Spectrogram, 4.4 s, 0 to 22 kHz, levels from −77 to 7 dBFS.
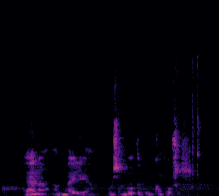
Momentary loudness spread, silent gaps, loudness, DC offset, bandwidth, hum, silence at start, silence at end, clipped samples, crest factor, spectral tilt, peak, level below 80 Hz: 15 LU; none; -39 LUFS; under 0.1%; 16.5 kHz; none; 0.05 s; 0.3 s; under 0.1%; 22 dB; -2 dB/octave; -18 dBFS; -80 dBFS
